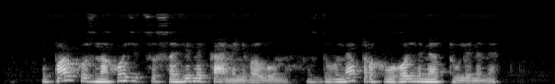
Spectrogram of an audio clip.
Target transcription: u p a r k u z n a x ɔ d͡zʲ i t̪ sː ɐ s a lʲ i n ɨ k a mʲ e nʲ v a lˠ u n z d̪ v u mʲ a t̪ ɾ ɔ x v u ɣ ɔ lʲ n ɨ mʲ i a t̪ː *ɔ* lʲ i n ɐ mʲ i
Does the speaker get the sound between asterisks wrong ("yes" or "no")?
yes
